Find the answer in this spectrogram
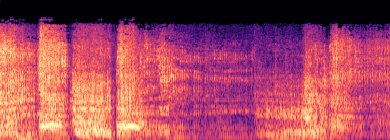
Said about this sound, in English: he's up against a lion and he's doing anything he can to not be eaten.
